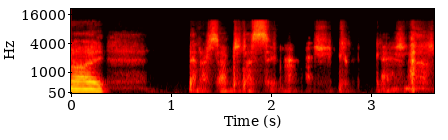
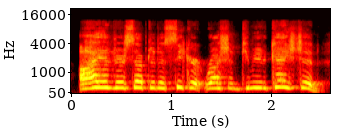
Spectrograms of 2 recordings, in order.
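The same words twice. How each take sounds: First: It is said quietly, in a whisper. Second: It is said loudly, as a yell. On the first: The news is being kept secret. "He he whispers like" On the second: The speaker wants to be heard over everyone. "Dustin yells"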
